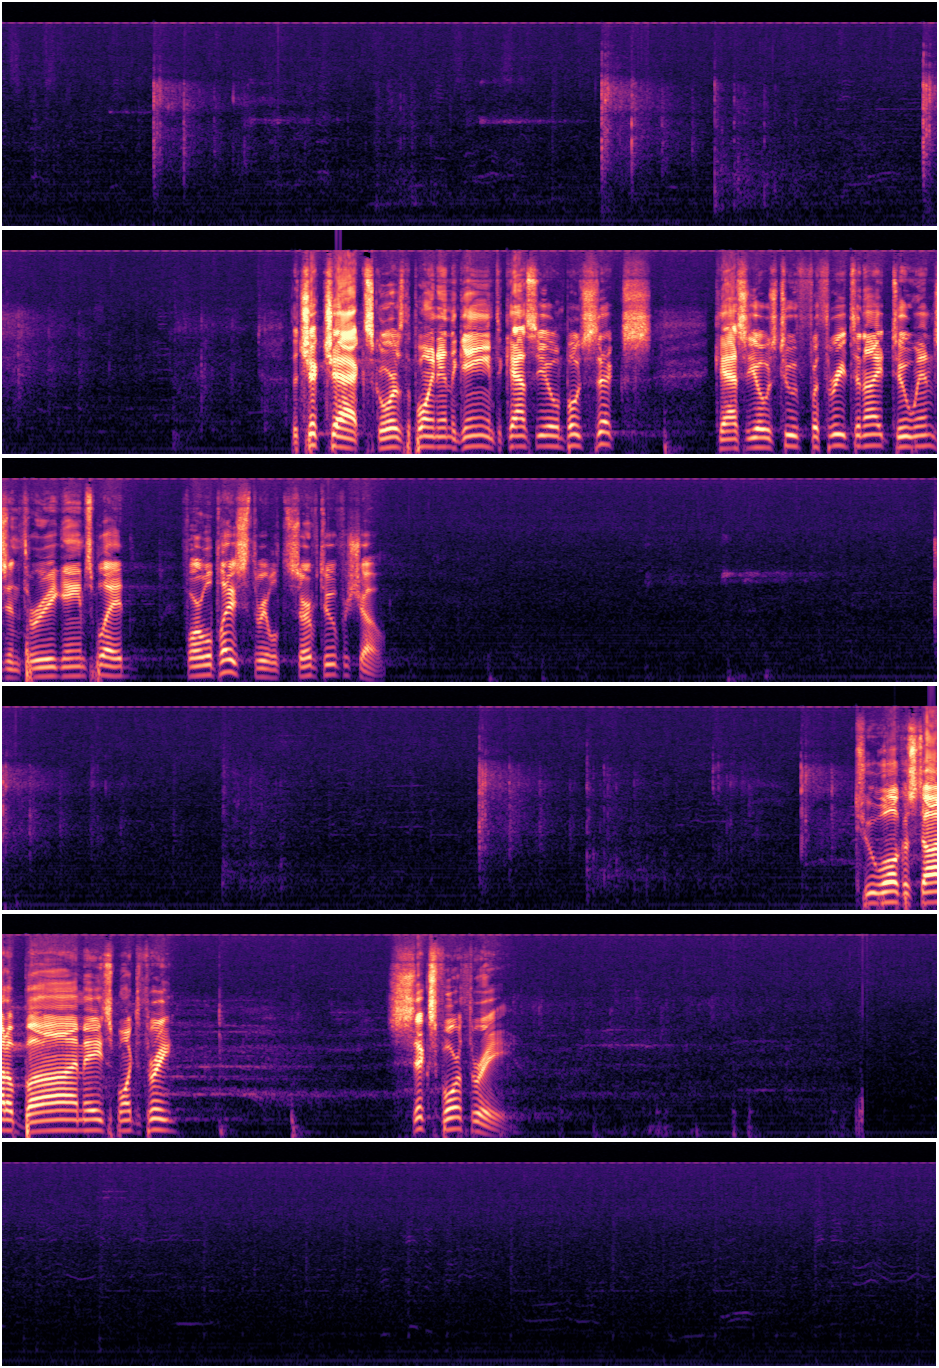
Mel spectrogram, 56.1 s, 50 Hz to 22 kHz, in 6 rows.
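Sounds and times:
low steady hum: 0:00.0 - 0:56.0
ball striking walls echoing: 0:01.4 - 0:08.2, 0:09.1 - 0:13.4, 0:28.0 - 0:31.4, 0:32.3 - 0:41.0
ball cracking off court walls: 0:28.0 - 0:29.4, 0:32.8 - 0:36.5.

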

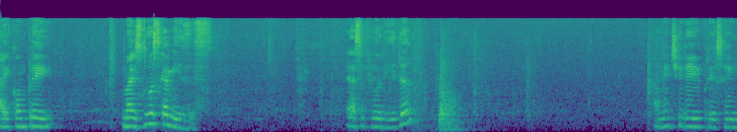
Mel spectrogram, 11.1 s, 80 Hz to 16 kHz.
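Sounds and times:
person speaking: 0:00.0 - 0:03.3, 0:05.2 - 0:07.1, 0:09.7 - 0:11.0.

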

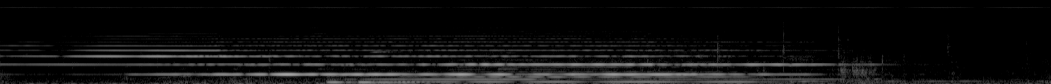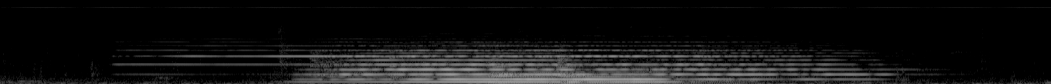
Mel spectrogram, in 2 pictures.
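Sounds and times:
brass ensemble sustained chords: 0:00.0 - 0:08.9, 0:11.6 - 0:20.0.

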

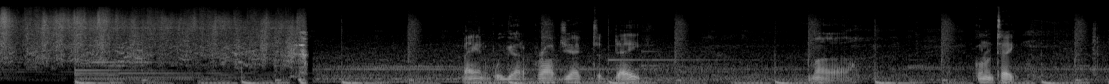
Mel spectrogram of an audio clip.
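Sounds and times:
shimmering hissy synth wash: 0:00.0 - 0:03.1
bass beat: 0:03.4 - 0:04.3.

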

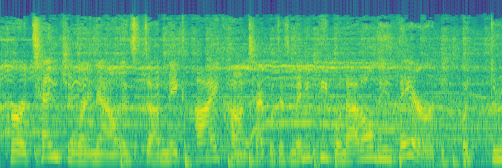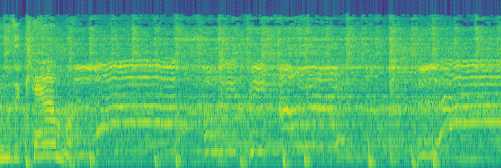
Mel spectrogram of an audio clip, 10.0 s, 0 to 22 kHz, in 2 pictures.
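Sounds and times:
woman singing slow pop song: 0:00.0 - 0:10.0.

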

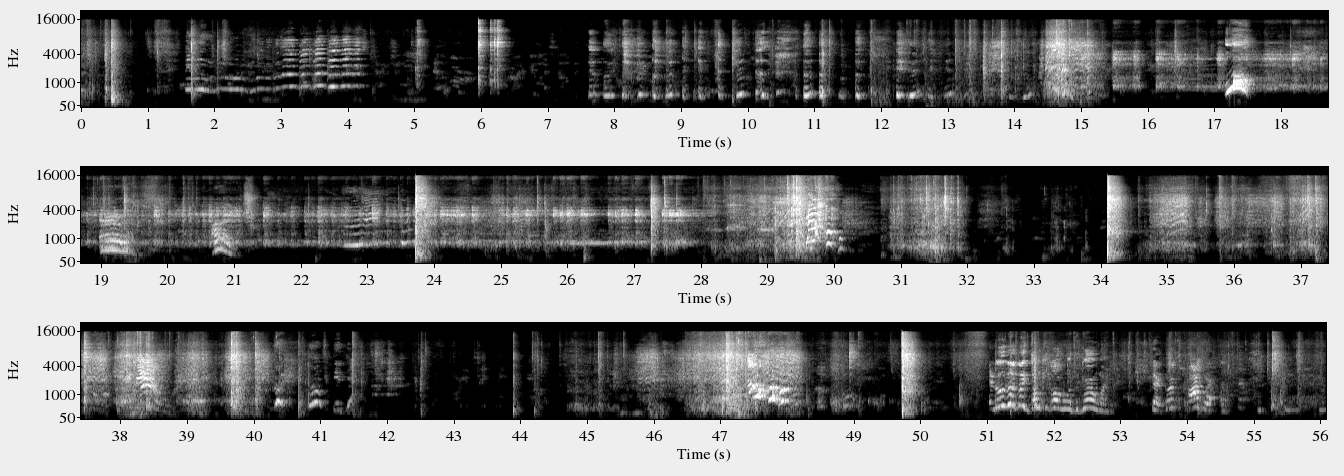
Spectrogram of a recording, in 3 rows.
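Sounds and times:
child vocalising: 0:19.0 - 0:19.7
balloons popping: 0:23.7 - 0:24.1, 0:34.1 - 0:34.5, 0:49.7 - 0:50.1.

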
